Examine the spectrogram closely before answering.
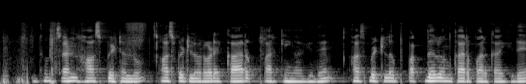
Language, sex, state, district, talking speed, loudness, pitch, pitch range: Kannada, male, Karnataka, Shimoga, 160 wpm, -17 LUFS, 145 Hz, 140-150 Hz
